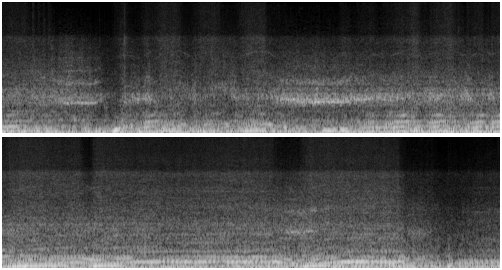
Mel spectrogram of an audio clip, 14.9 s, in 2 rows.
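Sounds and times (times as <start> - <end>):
tyres screeching: 0.0 - 13.2
car engine revving: 0.0 - 14.9.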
